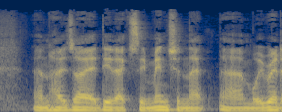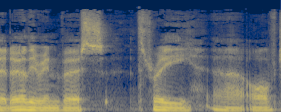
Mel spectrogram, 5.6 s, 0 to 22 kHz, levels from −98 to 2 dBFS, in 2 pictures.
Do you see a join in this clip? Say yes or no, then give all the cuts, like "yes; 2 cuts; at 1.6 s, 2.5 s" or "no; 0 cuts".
no; 0 cuts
